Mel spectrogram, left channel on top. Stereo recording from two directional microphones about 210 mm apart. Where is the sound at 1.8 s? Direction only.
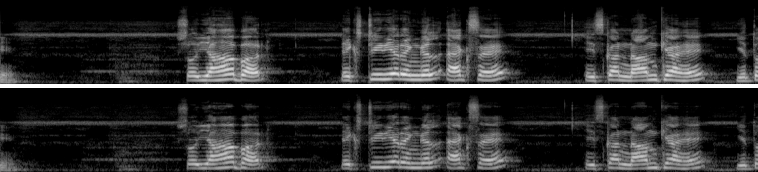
30° left (ahead or behind).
